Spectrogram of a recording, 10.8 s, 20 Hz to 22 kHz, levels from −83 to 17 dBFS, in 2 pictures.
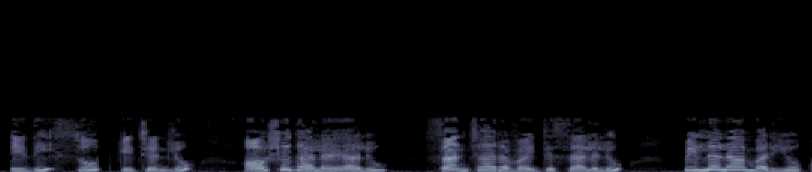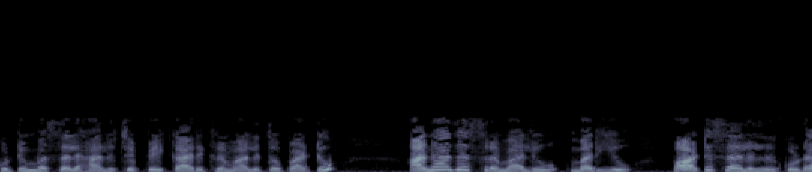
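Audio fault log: Throughout: AAC compression. The speech is band-limited, with nothing above 6.9 kHz, and sounds dull and smeared, with plainly audible warbling and fizz on sustained sounds and sibilants. This likely comes from AAC-LC coding at a low bitrate, around 24 kbps.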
